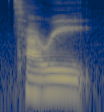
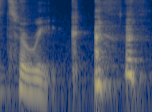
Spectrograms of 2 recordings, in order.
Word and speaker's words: Tariq: Tariq. Have I been pronouncing it like that? It is really not pronounced like that. It's Tariq.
